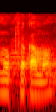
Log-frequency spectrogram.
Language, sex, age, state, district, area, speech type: Odia, male, 30-45, Odisha, Malkangiri, urban, spontaneous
